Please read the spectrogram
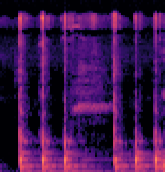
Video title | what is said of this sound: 굽깍기연습 | 소리가 약간 둔탁한 소리가 나잖아요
